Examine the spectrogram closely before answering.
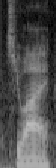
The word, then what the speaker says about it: Qi: But so I noticed something during the announcement too, in that I believe there's multiple I guess it's pronounced key. I always said QI.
